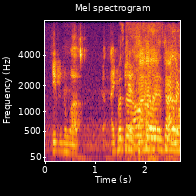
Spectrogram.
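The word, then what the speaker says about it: Uchenna Nwosu: How do you pronounce his name? Uchenna Nwasu.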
